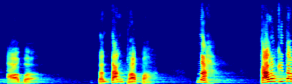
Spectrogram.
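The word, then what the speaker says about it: אב: Alef, bet, Alef, ini bacanya Aba.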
